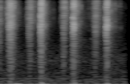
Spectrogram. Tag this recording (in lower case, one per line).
musical instrument
rattle (instrument)
percussion
music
